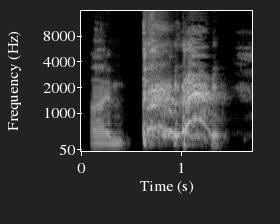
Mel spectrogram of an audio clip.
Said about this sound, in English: and putting up with my cough.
